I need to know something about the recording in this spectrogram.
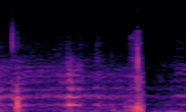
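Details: Colony of Asian honey bees being relocated from a hole in a log, the queen still hidden in the wood's gaps; a continuous low buzzing drone broken by two sharp knocks of handling.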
